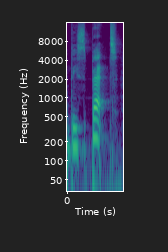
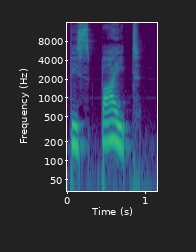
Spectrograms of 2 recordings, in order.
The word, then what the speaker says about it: despite: despite 这个单词我们要注意不要发成了 despite，要注意后面这个是双元音 i 的发音了 despite，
